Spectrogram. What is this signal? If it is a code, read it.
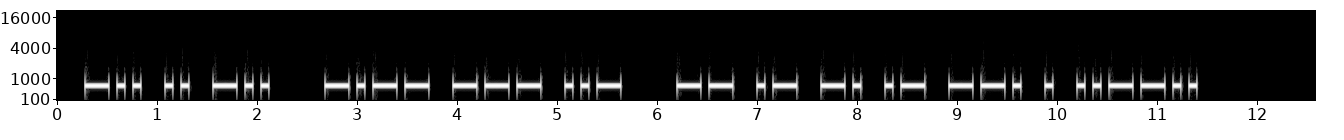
Morse code, heard as a keyed tone, about 15 wpm, 700 Hz. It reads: DID YOU MANAGE?
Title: Sentences from Top 1600 Words 15wpm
